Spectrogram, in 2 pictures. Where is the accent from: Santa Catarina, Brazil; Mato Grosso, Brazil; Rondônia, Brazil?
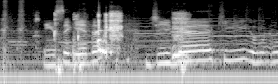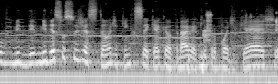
Santa Catarina, Brazil; Eu sou de Santa Catarina.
